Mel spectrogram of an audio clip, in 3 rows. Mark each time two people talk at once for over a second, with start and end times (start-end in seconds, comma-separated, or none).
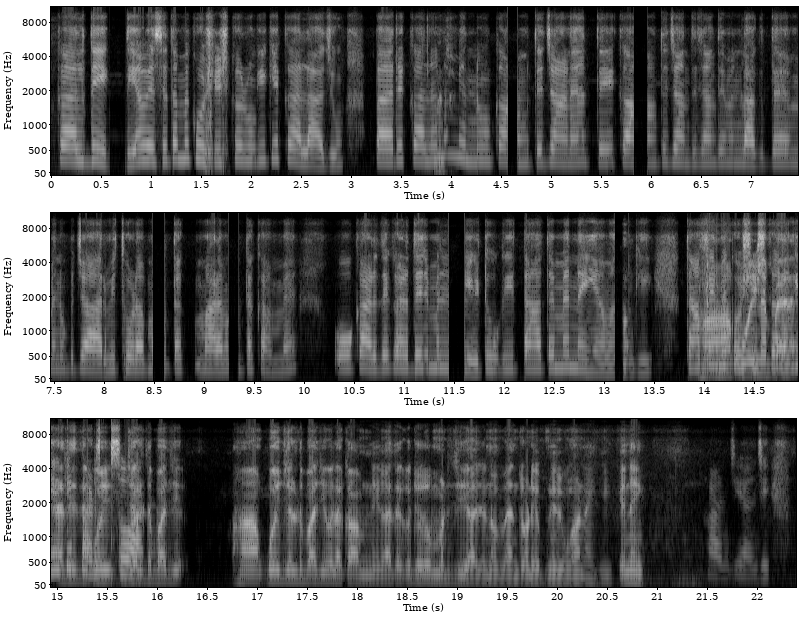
14.0-16.2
